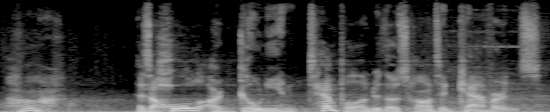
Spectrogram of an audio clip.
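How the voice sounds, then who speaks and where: A man's voice: mid-range voice, sing-song, normal speed, a little hiss or hum, natural voice. An actor playing a breezy, brave knight companion in a video game, commenting wryly on what he sees. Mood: intent, curious.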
